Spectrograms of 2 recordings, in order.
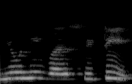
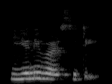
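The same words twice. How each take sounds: First: "यूनिवर्सिटी" said softly, leaning on the opening y sound. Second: "यूनिवर्सिटी" said softly and clearly, starting with a y sound; careful pronunciation. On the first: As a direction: let them hear the y. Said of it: "य sound आ रहा है". (शुरुआती 'य' पर ध्यान देकर बोलना) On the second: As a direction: sound out the word. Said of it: "यूनिवर्सिटी word मैं प्रोनाउंस कर रही हूँ". (यूनिवर्सिटी को साफ़ 'यू' से बोलना) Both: Shown as a demonstration.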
